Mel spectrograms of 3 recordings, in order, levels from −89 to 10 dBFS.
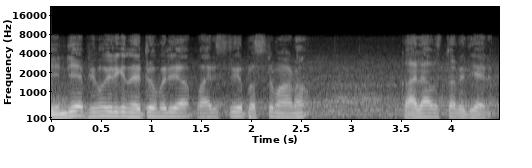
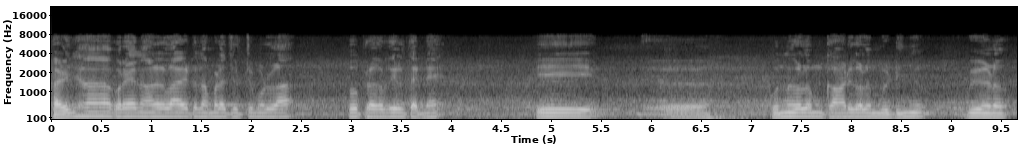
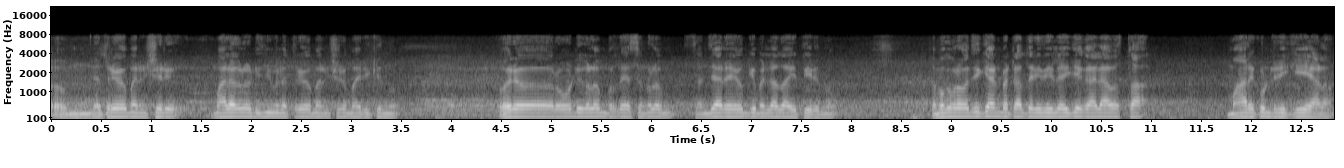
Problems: none marked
